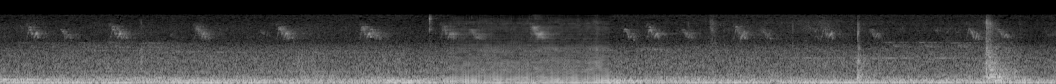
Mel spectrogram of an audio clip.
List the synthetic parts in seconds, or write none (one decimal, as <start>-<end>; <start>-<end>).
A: 4.5-6.1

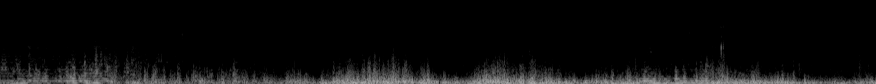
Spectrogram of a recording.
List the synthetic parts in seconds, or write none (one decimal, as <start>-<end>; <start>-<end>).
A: 0.0-1.1; 6.4-7.1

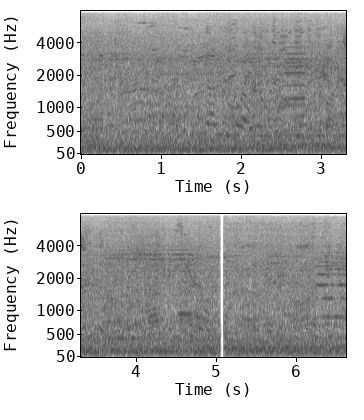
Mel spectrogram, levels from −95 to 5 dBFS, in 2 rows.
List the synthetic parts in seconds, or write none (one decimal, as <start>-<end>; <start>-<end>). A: 1.5-2.1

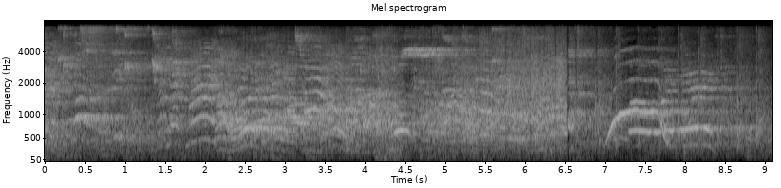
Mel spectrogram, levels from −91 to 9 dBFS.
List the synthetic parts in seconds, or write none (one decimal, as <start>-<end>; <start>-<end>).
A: 0.6-1.3; 3.5-4.3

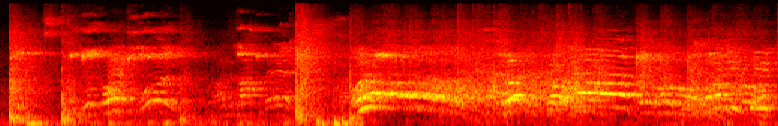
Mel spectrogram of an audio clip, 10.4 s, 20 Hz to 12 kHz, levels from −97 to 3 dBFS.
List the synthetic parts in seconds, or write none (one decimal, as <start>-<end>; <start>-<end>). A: 0.0-3.2; 3.9-6.9; 8.2-10.4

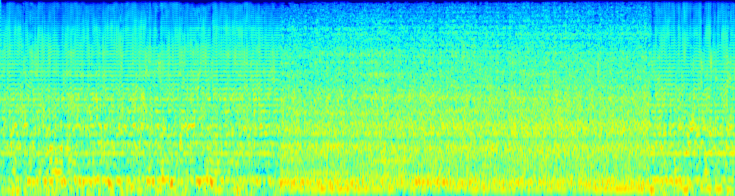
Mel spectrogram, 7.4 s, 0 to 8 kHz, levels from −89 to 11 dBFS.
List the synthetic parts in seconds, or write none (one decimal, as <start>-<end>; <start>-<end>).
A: 0.0-2.8; 6.5-7.4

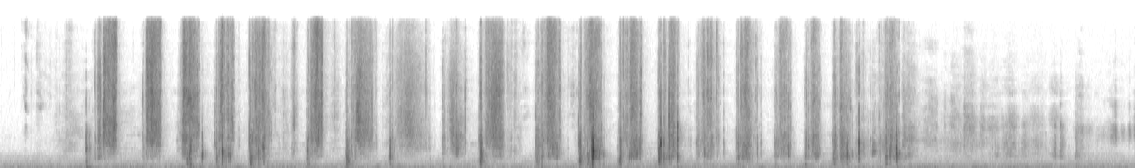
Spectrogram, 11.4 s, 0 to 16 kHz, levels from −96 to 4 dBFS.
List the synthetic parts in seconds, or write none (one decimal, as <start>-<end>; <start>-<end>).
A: 1.4-3.1; 7.3-8.5; 9.1-10.0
